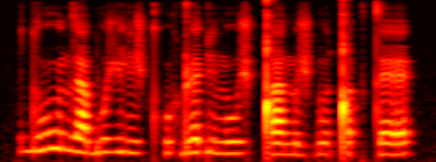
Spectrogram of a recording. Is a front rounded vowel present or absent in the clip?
absent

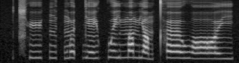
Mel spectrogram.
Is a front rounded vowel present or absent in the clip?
present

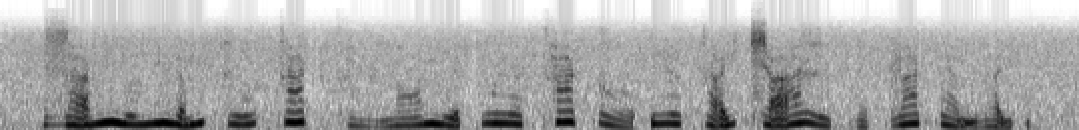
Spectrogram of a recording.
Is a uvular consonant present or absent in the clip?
absent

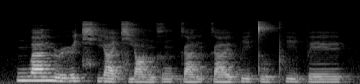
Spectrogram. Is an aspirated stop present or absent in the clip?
present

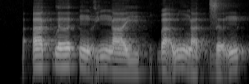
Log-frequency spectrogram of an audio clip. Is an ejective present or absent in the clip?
absent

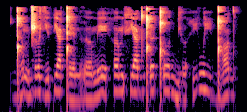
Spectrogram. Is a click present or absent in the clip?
present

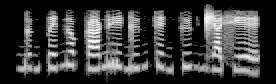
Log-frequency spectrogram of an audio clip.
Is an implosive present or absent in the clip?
absent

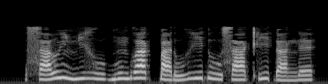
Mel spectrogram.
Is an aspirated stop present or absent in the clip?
absent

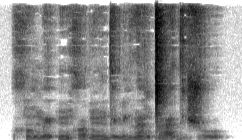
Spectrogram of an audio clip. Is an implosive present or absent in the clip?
present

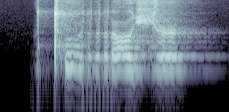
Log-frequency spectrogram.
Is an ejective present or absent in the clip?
present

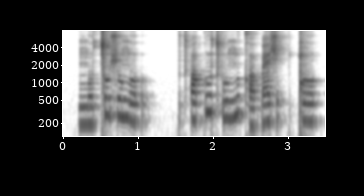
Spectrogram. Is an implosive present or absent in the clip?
absent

